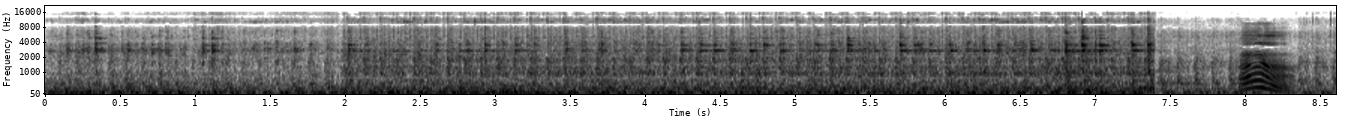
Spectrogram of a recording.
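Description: A small engine running steadily with a rapid, even pulse, as used to drive a roadside sugarcane juice crusher's geared rollers. A faint high whine runs alongside from about two seconds in, and the running cuts off abruptly about half a second before the end.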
